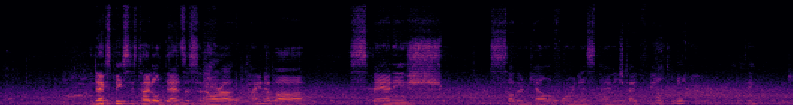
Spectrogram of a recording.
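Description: A man speaks calmly into a microphone through loudspeakers outdoors.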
